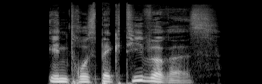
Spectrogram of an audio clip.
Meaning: strong/mixed nominative/accusative neuter singular comparative degree of introspektiv
- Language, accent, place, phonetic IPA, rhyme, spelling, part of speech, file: German, Germany, Berlin, [ɪntʁospɛkˈtiːvəʁəs], -iːvəʁəs, introspektiveres, adjective, De-introspektiveres.ogg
